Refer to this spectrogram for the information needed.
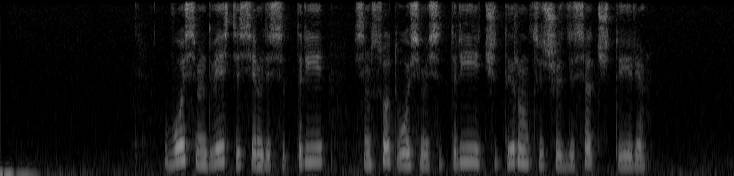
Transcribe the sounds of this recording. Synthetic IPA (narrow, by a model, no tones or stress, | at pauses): vo̞sʲɪmʲd̪vʲesʲtʲɪsʲemʲdʲɪsʲət̪ːɾʲisʲɪmʲso̞t̪vo̞sʲɪmʲdʲɪsʲət̪ːɾʲit͡ɕɪt̪ɨrnət̪sɨtʲʂɨzʲdʲɪsʲat̪̚t͡ɕɪ̥t̪ɨɾʲɪ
